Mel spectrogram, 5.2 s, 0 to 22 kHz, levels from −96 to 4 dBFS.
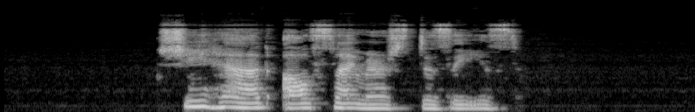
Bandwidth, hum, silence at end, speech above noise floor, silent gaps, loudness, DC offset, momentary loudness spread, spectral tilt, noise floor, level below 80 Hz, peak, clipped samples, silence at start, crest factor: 9.8 kHz; none; 1.35 s; 57 dB; none; -19 LUFS; under 0.1%; 6 LU; -3 dB/octave; -76 dBFS; -64 dBFS; -4 dBFS; under 0.1%; 1.2 s; 20 dB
